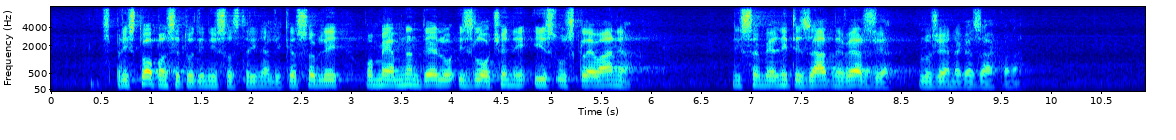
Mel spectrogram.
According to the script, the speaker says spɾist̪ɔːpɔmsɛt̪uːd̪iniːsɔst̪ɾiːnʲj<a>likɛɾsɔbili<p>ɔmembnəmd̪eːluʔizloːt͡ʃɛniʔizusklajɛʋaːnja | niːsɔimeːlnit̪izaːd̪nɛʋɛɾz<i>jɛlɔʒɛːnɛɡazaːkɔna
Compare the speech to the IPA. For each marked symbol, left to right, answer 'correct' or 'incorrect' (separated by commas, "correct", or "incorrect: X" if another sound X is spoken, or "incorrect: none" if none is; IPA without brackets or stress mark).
correct, correct, correct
